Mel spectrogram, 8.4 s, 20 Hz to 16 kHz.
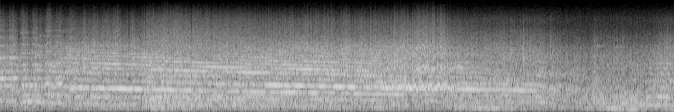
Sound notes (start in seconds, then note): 0.0 siren wailing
